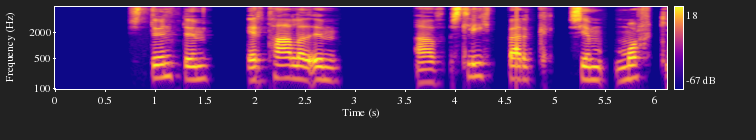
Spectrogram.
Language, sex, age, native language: Icelandic, male, 12, Icelandic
